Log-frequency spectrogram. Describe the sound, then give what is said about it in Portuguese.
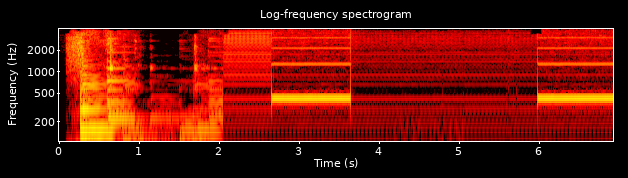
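Ringing tone as a building concierge intercom calls a resident about a delivery: after a short burst of louder mixed sound, two steady one-second tones sound, separated by a long pause with only a faint hum. “Aguarde um momento que vou ligar para o morador.”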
